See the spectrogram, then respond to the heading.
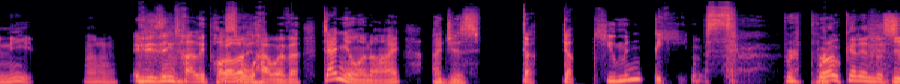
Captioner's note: chuckles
